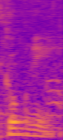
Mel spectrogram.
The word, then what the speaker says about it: Khomri: Non, c'est Khomri. Il faut bien prononcer, sinon ça pourrait être mal interprété.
